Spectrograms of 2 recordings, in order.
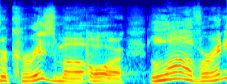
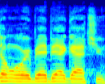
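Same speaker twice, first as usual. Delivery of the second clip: mock sweet, gentle, reassuring tone; 3 semitones lower, 3 dB quieter than usual. Joking about a man soothing his partner: mock-quoting him comforting her. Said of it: "he's like".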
